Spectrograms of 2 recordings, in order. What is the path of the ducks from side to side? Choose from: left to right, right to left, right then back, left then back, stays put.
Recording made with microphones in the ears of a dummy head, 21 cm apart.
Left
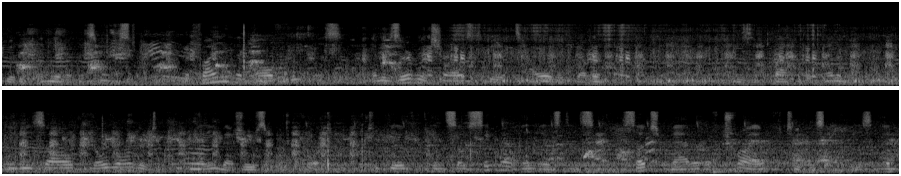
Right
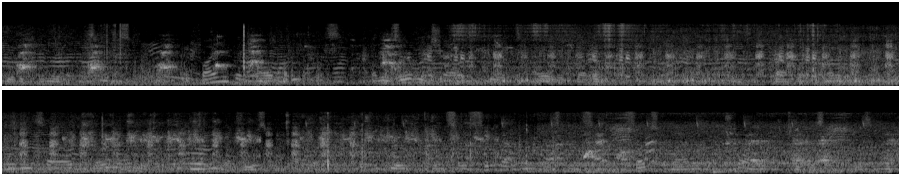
left to right.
